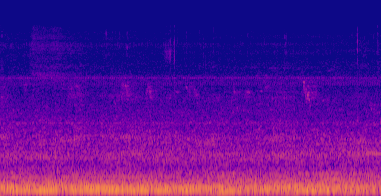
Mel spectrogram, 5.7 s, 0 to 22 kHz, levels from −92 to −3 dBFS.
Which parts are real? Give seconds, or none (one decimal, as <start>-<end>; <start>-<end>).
0.0-5.7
